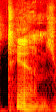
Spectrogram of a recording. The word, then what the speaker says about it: Thames: and before we go any further I did pronounce the last name right it's Tims right you got it right great because it's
